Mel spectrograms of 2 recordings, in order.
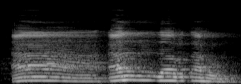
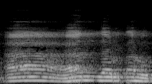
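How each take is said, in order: First: The second glottal stop is pronounced fully and clearly. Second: The second glottal stop is softened and eased. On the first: "Yang tahqiq" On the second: "dibaca yang tashil"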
